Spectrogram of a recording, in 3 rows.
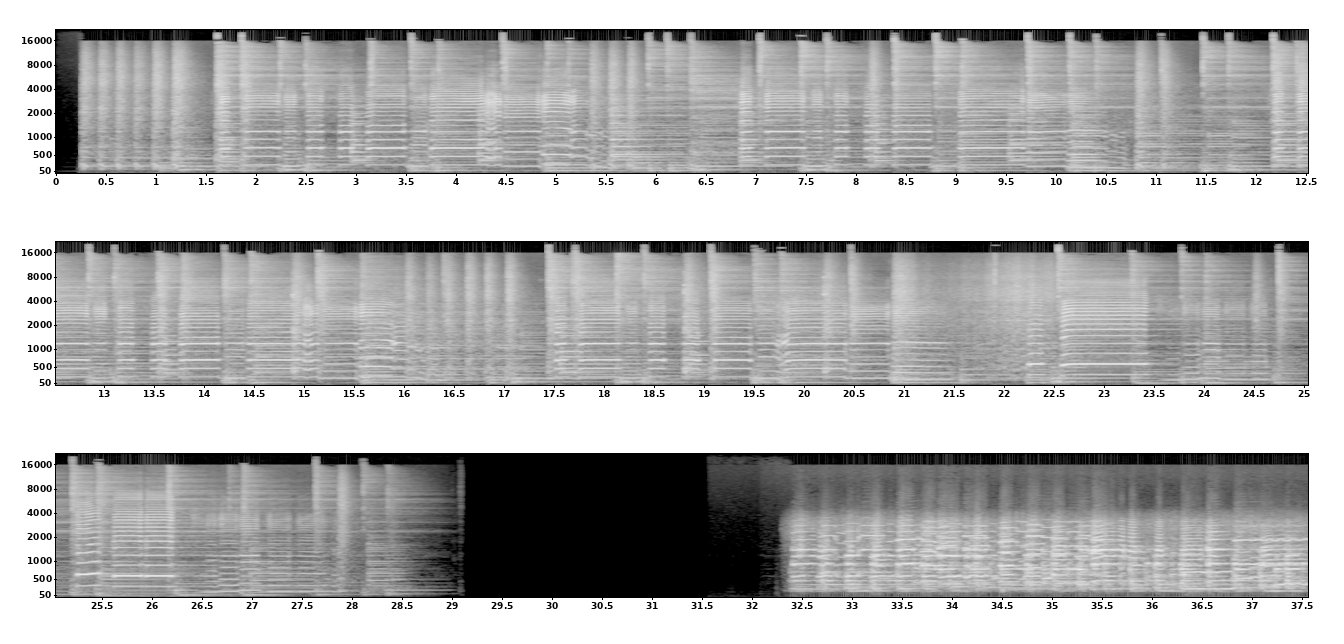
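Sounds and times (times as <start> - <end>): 
jazz instruments playing: 1.0 - 28.6, 32.4 - 37.5.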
